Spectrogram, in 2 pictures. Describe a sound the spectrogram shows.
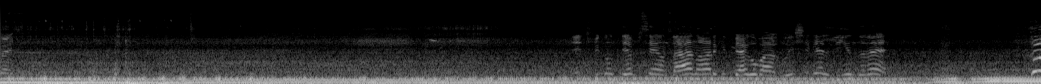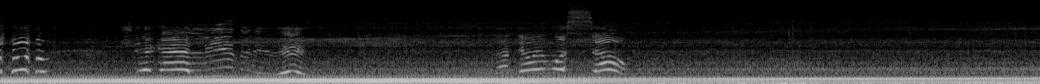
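A turbocharged small car engine drones, heard from inside while cruising on a highway.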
